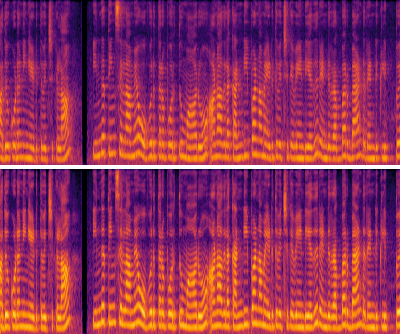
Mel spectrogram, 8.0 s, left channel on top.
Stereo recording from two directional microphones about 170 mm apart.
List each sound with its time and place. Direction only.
0.0 s speech: 45° right (ahead or behind)
1.9 s a woman's voice: 30° right (ahead or behind)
